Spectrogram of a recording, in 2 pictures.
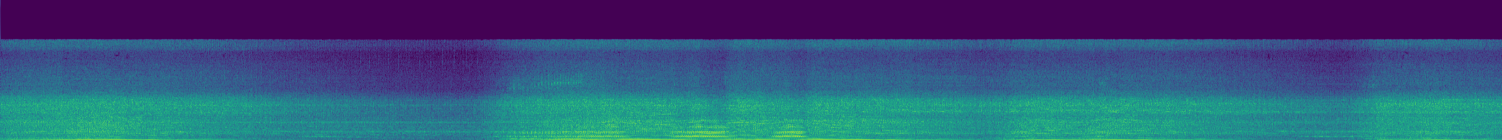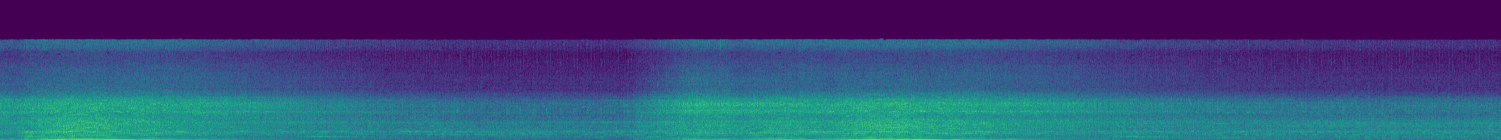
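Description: Hyundai Santro Xing's petrol engine revved in five blips, one held high for a couple of seconds about five seconds in, dropping back to idle between them and over the last few seconds. The engine is overheating and boiling its coolant, with a gasket fault suspected.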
